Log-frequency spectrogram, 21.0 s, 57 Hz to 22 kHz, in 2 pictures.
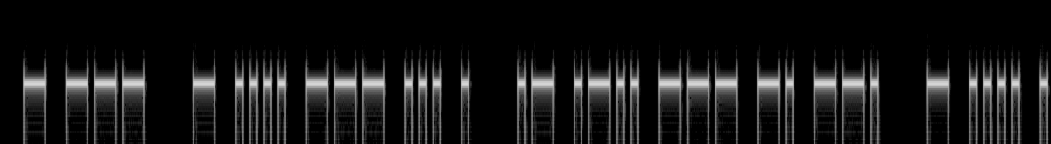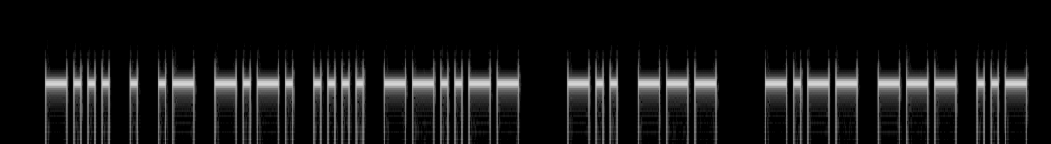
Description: Morse code, heard as a keyed tone, about 17 wpm, 700 Hz. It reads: TO THOSE ALONG THE BEACH, DO YOU
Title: Sentences from Top 1500 Words 17wpm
